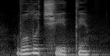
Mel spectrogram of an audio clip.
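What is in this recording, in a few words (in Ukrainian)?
"волочити", Ukrainian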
